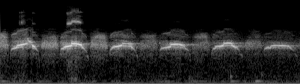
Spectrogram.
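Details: Nest-defending male black stork, Sigulda area of Latvia, late July 2020, nest webcam recording: six high whistled notes, each rising then falling, spaced roughly half a second apart, strongest at the start.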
